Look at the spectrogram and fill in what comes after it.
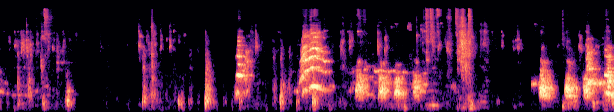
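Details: Playing Cavalier King Charles Spaniel puppies in a pen, a mixed group of eight around seven weeks old; squeaky yelps, whiny tonal yips and quick bursts of barking in rapid series, some rising and falling in pitch.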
